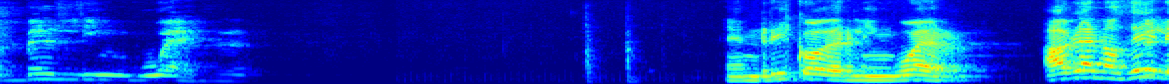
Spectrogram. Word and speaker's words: Berlinguer: castellana aragonés también pero en italia se pronuncia berlin web enrico berlinguer háblanos de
